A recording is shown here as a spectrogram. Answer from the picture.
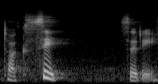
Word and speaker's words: toxicity: Toxicity é toxicidade e a síba mais forte é o toxicity.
